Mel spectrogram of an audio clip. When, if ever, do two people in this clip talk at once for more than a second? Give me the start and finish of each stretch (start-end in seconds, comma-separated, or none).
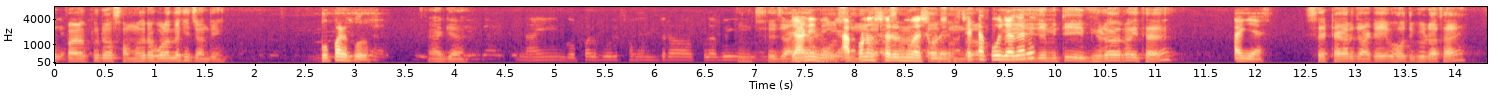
6.8-9.8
